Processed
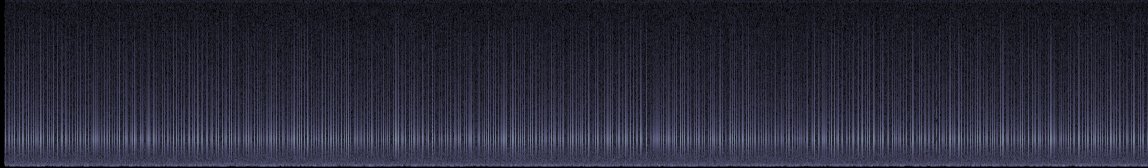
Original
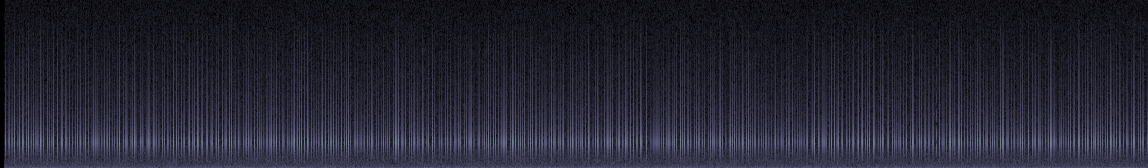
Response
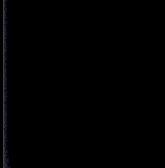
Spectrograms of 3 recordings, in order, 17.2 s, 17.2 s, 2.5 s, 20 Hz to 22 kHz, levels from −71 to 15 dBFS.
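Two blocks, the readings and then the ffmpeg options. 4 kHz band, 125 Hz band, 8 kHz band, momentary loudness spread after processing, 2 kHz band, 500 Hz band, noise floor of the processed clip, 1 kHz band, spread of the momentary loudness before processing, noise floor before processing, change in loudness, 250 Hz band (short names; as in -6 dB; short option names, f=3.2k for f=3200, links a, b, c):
+2.0 dB, under -40 dB, +3.0 dB, 2 LU, -1.0 dB, +9.0 dB, -38 dBFS, +3.0 dB, 2 LU, -40 dBFS, +2.0 dB, under -15 dB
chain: -af "afreqshift=410,aeval=exprs='0.708*(cos(1*acos(clip(val(0)/0.708,-1,1)))-cos(1*PI/2))+0.00447*(cos(3*acos(clip(val(0)/0.708,-1,1)))-cos(3*PI/2))':c=same,volume=2dB"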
